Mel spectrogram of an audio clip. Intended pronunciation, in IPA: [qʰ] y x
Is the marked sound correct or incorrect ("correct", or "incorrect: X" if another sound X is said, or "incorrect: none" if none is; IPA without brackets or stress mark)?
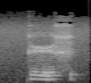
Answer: incorrect: k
